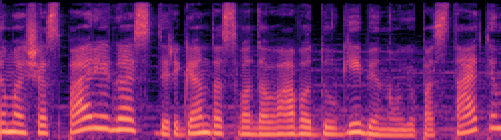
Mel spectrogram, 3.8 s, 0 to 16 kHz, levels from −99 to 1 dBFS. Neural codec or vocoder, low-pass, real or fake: vocoder, 44.1 kHz, 128 mel bands every 512 samples, BigVGAN v2; 14.4 kHz; fake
